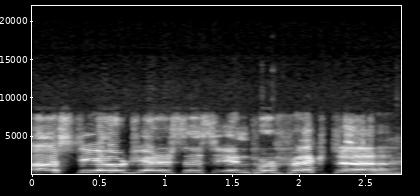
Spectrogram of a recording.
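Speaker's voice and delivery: shrill, very high-pitched shouted yell. In a tabletop game, the speaker's character yells out a curse spell. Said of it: "Barian yells out".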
